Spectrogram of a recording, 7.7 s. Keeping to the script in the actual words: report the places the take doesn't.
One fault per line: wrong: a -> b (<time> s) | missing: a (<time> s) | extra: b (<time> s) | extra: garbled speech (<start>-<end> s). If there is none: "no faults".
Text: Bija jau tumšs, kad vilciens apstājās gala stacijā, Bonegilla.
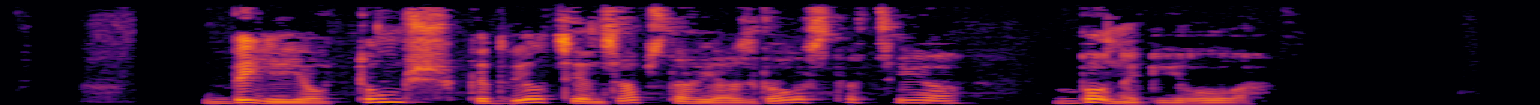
no faults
